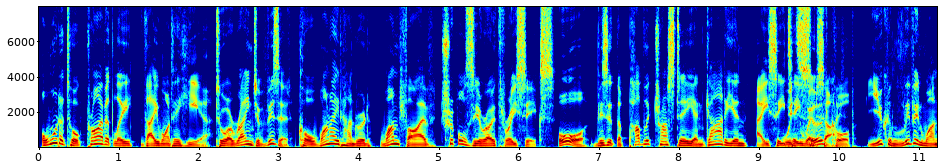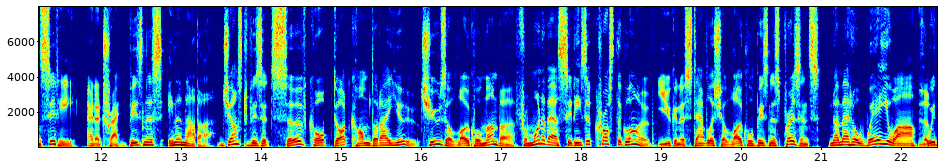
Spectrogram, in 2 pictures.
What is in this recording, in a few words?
Soft Sell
